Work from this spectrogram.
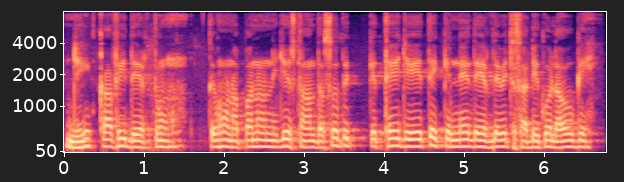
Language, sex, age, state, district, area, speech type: Punjabi, male, 45-60, Punjab, Tarn Taran, rural, spontaneous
